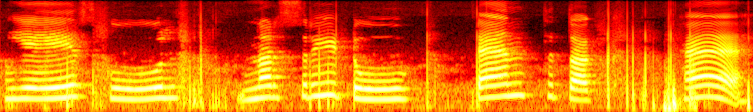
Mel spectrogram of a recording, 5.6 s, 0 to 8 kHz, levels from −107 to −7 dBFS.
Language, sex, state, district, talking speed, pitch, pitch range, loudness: Hindi, female, Punjab, Fazilka, 75 wpm, 265 Hz, 245-295 Hz, -14 LUFS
